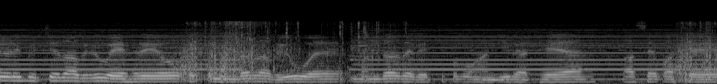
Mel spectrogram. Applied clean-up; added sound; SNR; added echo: none; Bowed string instrument + Bicycle; 6 dB; none.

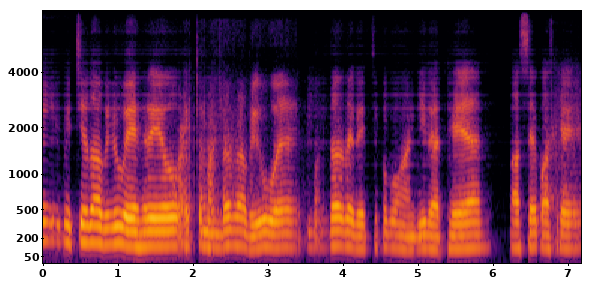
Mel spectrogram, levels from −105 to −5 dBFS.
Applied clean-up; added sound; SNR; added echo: neural mask model DeepFilterNet 3.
